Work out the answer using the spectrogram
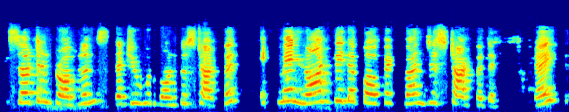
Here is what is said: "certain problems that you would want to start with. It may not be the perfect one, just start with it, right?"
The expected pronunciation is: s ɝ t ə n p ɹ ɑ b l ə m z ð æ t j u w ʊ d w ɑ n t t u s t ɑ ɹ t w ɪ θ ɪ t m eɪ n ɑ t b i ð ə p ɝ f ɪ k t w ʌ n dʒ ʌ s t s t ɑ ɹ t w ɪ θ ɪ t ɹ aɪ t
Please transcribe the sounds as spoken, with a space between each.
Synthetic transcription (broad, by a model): s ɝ t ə n p ɹ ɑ b l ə m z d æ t j u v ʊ d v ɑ n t t u s t ɑ ɹ t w ɪ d ɪ t m eɪ n ɑ t b i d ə p ɝ f ɪ k t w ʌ n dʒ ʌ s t s t ɑ ɹ t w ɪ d ɪ t ɹ aɪ t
